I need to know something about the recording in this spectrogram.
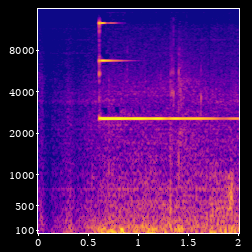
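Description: A single chime struck about half a second in, ringing on with one clear steady tone while its higher overtones die away first. It is the cue sound that marks an additional note to the text.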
